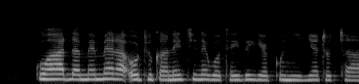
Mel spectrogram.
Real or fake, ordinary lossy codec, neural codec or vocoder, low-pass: fake; Opus, 16 kbps; codec, 16 kHz, 1 kbps, X-Codec, WavLM features, trained on Multilingual LibriSpeech; 5.4 kHz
